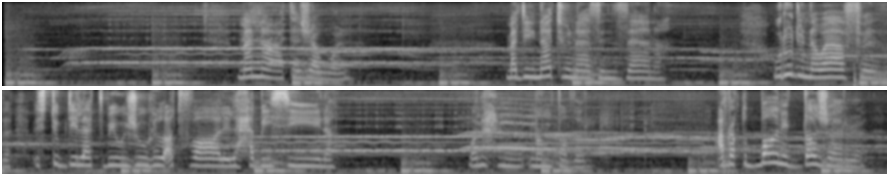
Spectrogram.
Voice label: Arabic; Curfew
